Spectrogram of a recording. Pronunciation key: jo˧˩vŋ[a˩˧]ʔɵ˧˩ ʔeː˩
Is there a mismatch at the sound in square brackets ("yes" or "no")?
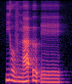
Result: no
